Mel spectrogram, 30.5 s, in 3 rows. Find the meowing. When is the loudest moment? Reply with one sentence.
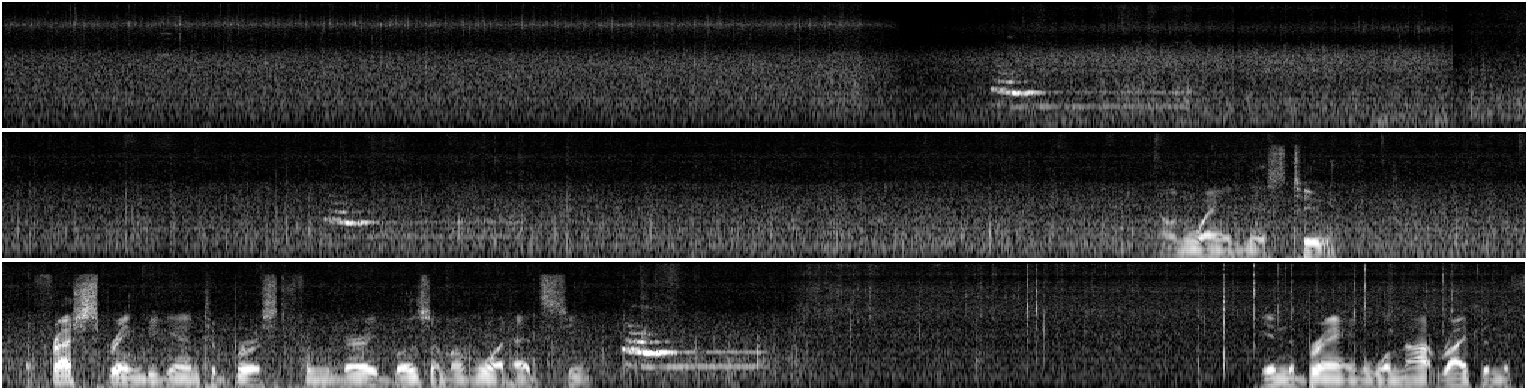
The volume of the meowing peaks at 25 seconds.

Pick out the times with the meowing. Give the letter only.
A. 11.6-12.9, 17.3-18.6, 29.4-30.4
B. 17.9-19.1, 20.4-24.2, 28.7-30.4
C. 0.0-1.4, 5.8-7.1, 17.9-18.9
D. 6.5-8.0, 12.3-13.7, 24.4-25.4
D.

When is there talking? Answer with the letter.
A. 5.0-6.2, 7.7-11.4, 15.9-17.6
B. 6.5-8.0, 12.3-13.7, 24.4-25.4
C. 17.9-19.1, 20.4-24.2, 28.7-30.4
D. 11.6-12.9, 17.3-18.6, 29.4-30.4
C.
